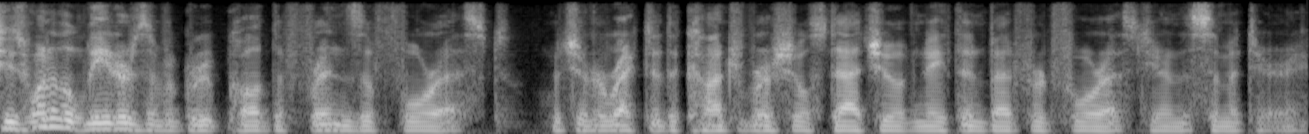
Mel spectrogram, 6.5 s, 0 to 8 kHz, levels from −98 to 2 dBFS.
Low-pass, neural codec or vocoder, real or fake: 7.2 kHz; vocoder, 24 kHz, 100 mel bands, Vocos; fake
